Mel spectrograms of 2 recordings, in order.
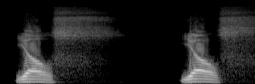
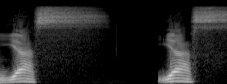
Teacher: kita masuk kepada huruf shad, huruf isti'la dia. Lidahnya kita angkat.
